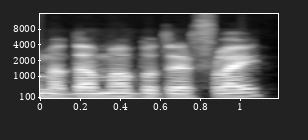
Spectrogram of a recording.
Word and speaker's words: Madama Butterfly: Italian pronunciation. Madama butterfly.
